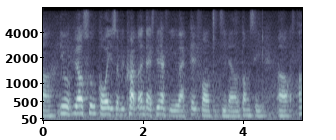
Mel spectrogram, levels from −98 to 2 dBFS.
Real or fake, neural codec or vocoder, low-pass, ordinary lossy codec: fake; codec, 16 kHz, 0.5 kbps, FunCodec, trained on Chinese and English, 25 frames a second; 7.2 kHz; none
